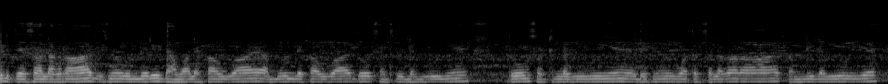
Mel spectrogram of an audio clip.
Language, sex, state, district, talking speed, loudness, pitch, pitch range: Hindi, male, Uttar Pradesh, Hamirpur, 245 wpm, -34 LUFS, 130 Hz, 125-135 Hz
